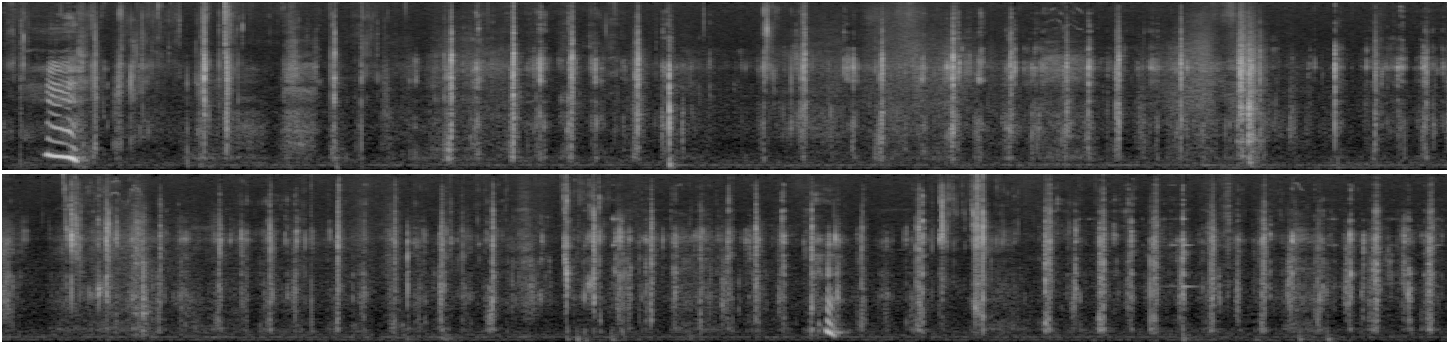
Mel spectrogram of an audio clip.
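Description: Mouth sounds of a woman chewing a mouthful of rice topped with fish roe: a long run of small wet clicks and crunches. A short falling 'mm' hum comes just after the start, and again about two-thirds of the way through.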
